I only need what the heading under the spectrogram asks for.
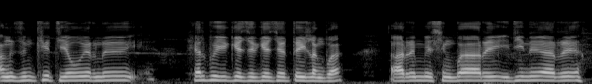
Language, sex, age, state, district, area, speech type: Bodo, male, 45-60, Assam, Baksa, urban, spontaneous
